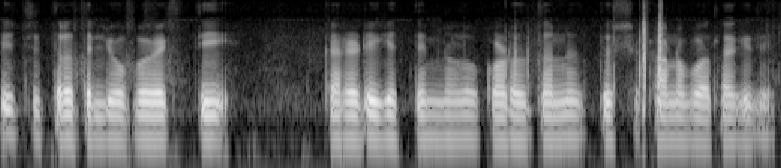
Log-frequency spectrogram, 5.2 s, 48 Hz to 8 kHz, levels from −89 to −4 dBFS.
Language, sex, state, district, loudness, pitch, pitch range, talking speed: Kannada, male, Karnataka, Koppal, -21 LUFS, 120 Hz, 115-120 Hz, 105 wpm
